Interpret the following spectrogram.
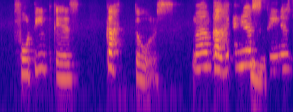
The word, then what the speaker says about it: quatorze: 14th is pronounced as quatorze, quatorze, quatorze, quatorze.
